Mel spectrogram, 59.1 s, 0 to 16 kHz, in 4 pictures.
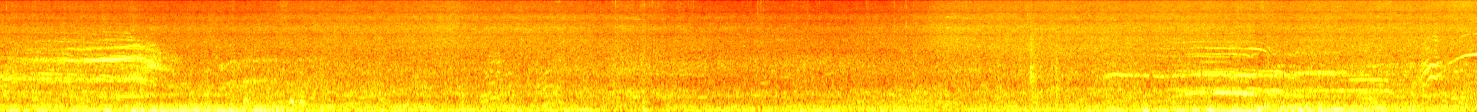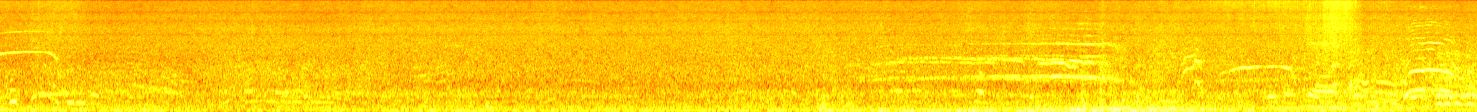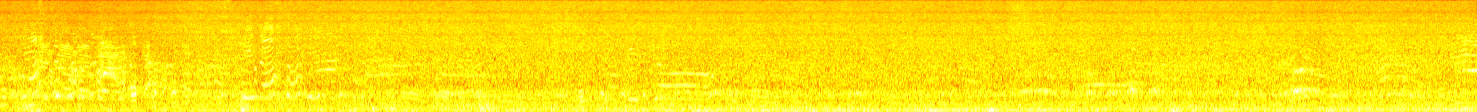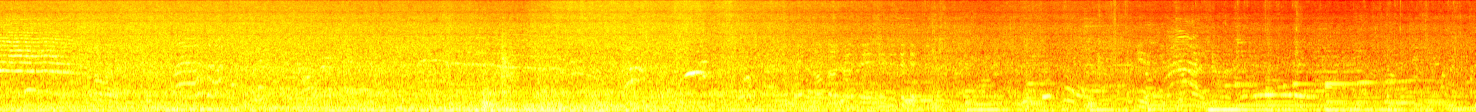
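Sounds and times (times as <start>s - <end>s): people's voices: 0.0s - 59.0s
water rushing and sloshing: 0.0s - 59.0s.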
